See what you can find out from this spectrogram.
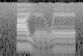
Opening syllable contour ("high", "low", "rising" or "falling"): high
